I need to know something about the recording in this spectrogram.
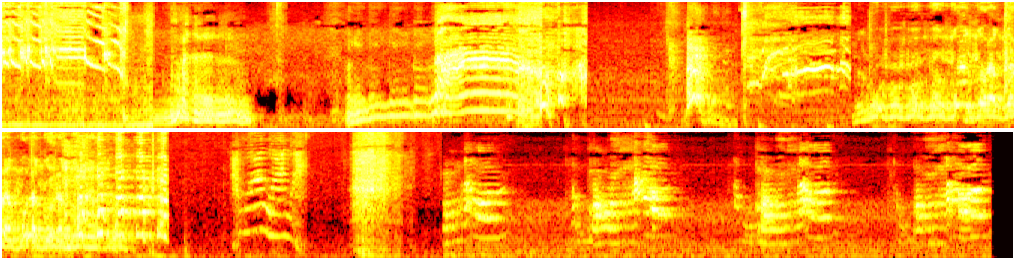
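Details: Domestic cat making loud, wavering harmonic yowls and meows, some long and arching, others short and rising, mixed with snorting, human laughter, screaming and a person asking if it wants to eat.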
